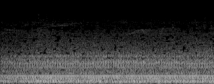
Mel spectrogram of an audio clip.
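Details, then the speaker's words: Heater blower, right after the fuse is reinserted: a steady, even whirring fan hum that never cycles off; the blower runs constantly. Owner suspects a fault he must replace, not confirmed. "all right so pop the fuse in in immediately the blower the blower comes on so oh they're doing something but it works as you can hear"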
